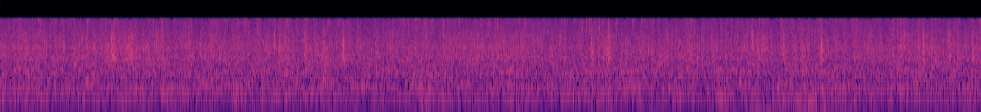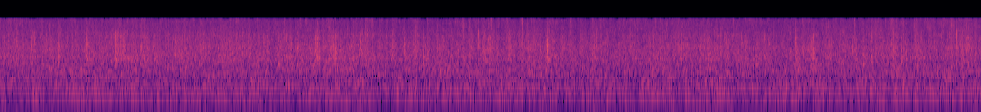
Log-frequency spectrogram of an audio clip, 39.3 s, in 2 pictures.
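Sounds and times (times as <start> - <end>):
rain: 0.0 - 39.2.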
